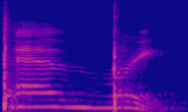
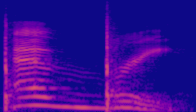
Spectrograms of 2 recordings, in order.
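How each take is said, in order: No difference in how they are said.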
